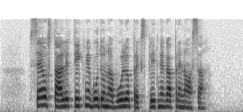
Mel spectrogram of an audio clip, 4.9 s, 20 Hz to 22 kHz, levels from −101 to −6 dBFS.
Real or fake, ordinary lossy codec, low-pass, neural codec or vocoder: real; MP3, 64 kbps; 10.8 kHz; none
